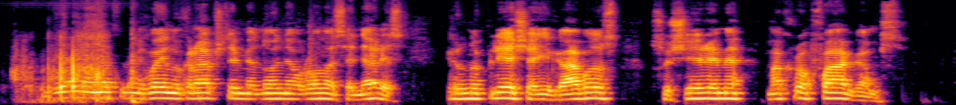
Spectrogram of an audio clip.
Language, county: Lithuanian, Šiauliai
